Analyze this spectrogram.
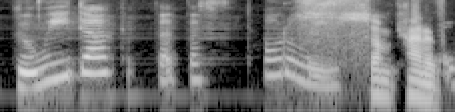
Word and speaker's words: geoduck: The pronunciation makes it seem like it's a gooey duck.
